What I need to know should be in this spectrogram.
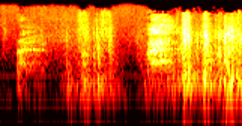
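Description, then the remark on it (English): A back door opening: a soft clunk of the latch, then louder rattling and scraping as it swings, with a few sharp knocks near the end. “Your back door?”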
